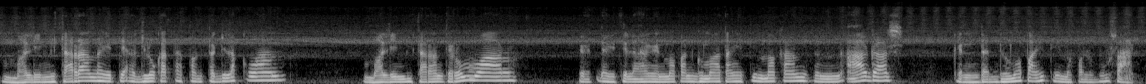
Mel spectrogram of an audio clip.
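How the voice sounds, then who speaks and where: A man's voice: medium pitch, lively intonation, moderate pace, lightly acted. A man playing a know-it-all, inquisitive everyman in a radio comedy drama, explaining emphatically with an Ilocano accent. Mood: earnest explaining. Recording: faint noise, insect ambience.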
